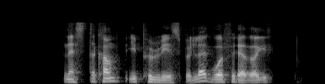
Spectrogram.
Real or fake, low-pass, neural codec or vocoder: fake; 7.2 kHz; codec, 16 kHz, 0.8 kbps, ZipCodec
